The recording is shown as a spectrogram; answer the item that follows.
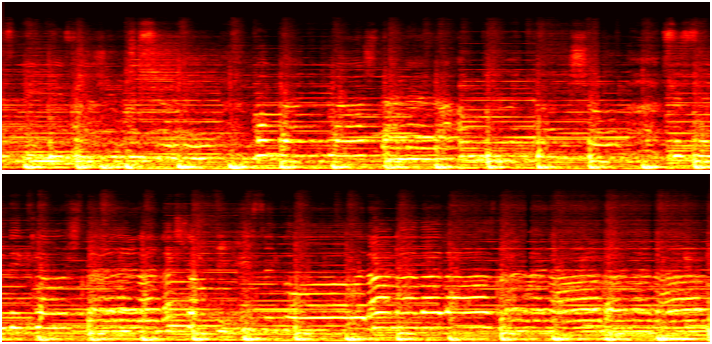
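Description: Live pop music: a woman singing into a microphone over a band with a steady low drum beat.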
